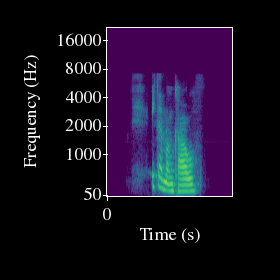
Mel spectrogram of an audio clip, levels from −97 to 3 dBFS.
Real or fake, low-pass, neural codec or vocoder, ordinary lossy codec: fake; 7.2 kHz; codec, 16 kHz, 1 kbps, X-Codec, HuBERT features, trained on LibriSpeech; AAC, 32 kbps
